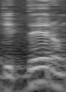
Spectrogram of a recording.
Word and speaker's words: Ridero: Есть, значит, сервис, называется Ridero, ударение на О, вроде бы. Ну, или Ridero можно назвать.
